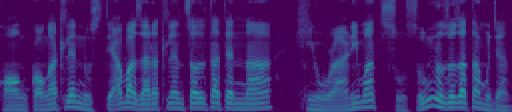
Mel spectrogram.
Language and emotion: Goan Konkani, disgusted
